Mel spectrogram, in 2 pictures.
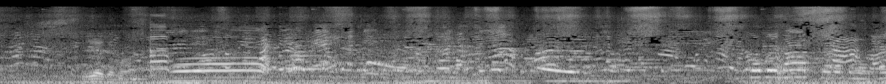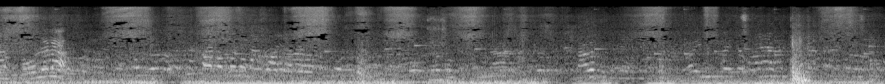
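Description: A broom sweeps the ground with brisk scratching strokes.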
